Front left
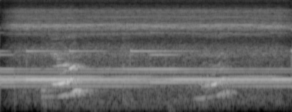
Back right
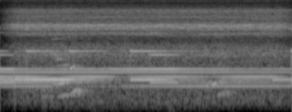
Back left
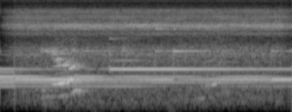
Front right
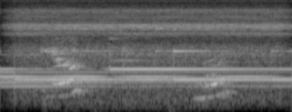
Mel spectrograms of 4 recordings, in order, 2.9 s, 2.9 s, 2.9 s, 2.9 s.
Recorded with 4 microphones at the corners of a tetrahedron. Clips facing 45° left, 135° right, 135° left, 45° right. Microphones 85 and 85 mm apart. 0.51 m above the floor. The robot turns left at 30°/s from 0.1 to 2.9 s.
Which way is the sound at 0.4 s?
60° left.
